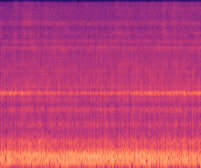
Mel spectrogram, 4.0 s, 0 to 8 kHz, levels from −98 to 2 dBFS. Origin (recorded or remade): remade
